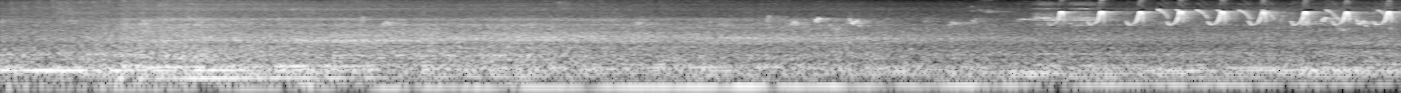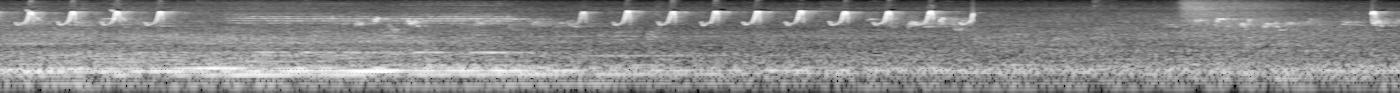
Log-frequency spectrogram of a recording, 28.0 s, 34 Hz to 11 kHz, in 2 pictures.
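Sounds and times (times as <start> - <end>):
city traffic rumble: 0.0 - 28.0
songbird chirping: 9.5 - 16.0, 19.3 - 23.8, 24.9 - 28.0.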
